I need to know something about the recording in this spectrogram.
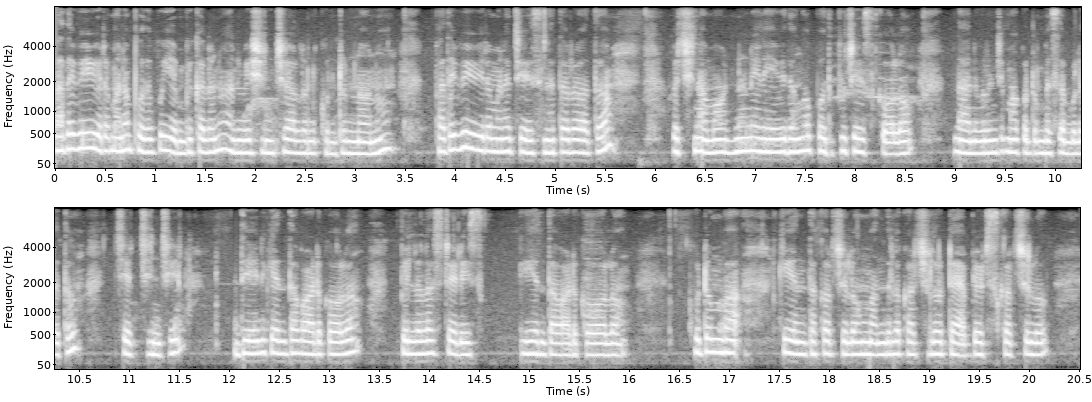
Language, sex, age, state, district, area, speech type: Telugu, female, 30-45, Andhra Pradesh, Kurnool, rural, spontaneous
